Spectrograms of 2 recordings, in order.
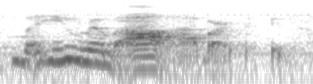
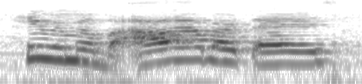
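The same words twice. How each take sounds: First: Breathy unvoiced hush, no tone at all; raspy whisper. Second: Said in the usual way. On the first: Shown as a demonstration. Imitating her father's raspy voice for the audience, whispered. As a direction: whisper it low and raspy, like dad's worn voice. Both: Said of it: "real deep voice like this".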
